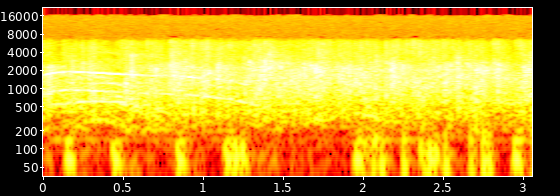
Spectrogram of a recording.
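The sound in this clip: An audience applauds for a woman, with steady, dense clapping of even loudness throughout.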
